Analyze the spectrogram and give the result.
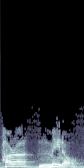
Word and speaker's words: parameno: The Greek word there, where it says, and continueth therein, is parameno. P-A-R-A-M-E-N-O. And that's a long O. Parameno. P-A-R-A-M-E-N-O.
